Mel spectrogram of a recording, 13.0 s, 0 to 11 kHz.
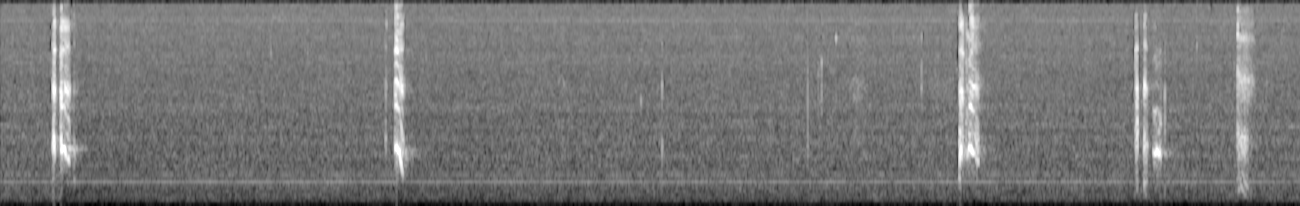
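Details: A 1-month-old baby boy with hiccups: short, sharp bursts, about six in 13 seconds at uneven intervals, over a steady background hum; infant hiccups.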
